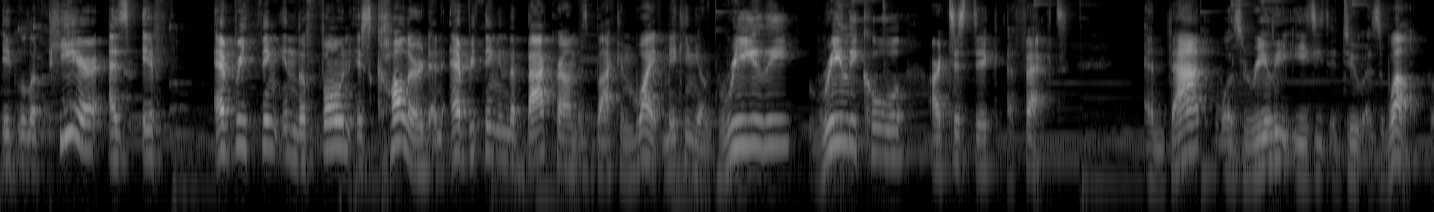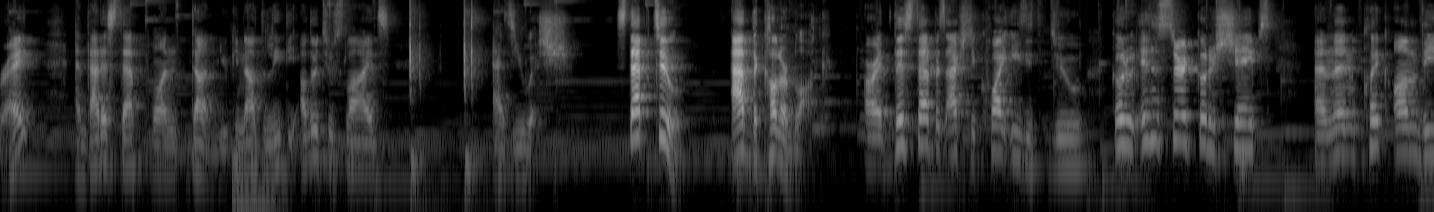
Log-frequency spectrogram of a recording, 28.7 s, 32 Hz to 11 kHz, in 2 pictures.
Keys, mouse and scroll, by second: 17.6 click, 18.5 Delete, 19.0 Delete, 25.5 click, 25.5-26.4 ctrl+scroll up 1, 26.4 click.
